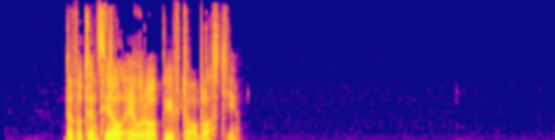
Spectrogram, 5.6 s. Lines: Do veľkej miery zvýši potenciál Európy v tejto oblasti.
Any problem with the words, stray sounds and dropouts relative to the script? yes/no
yes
